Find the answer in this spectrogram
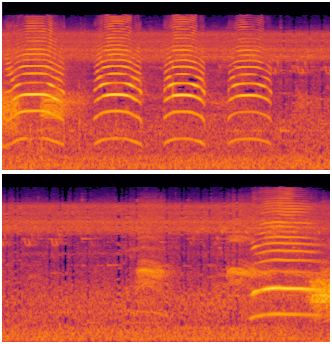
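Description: Peacock (Indian peafowl) giving loud, harsh calls: four short arched calls in quick succession over about two and a half seconds, then a longer call near the end, over a steady high hiss.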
